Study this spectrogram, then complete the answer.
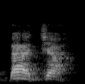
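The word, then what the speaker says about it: baca: Badja. Badja. Voilà la prononciation en français.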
